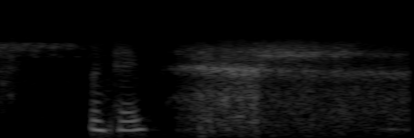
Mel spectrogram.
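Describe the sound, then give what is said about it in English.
A deep inhale during a guided breathing exercise: a long, soft, airy intake of breath lasting about a second, coming just after a brief voiced sound and fading into quiet. “And so we're just going to go another deep breath in.”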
